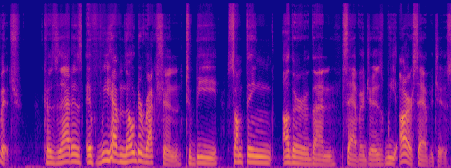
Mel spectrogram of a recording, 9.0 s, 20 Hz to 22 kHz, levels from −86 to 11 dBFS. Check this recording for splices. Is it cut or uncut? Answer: cut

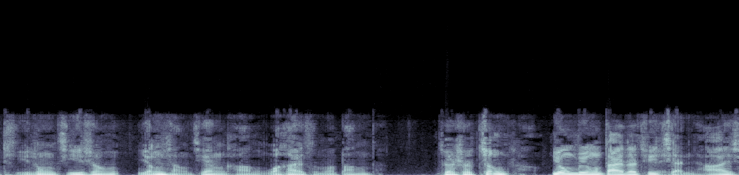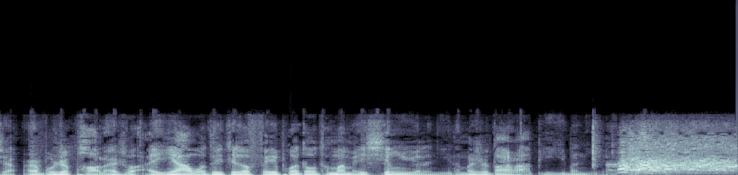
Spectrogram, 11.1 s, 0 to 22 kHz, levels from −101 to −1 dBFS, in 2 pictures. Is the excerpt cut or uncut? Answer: cut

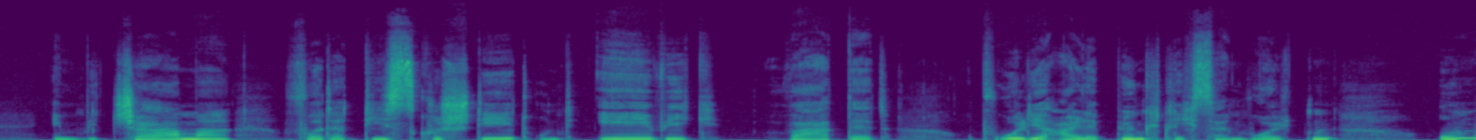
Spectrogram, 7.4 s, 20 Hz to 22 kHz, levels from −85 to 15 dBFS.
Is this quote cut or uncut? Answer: uncut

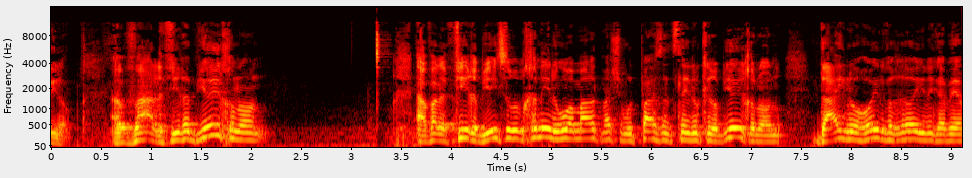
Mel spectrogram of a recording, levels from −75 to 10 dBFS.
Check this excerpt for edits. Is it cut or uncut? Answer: uncut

